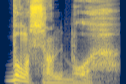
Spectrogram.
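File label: positive vocalization, French; Sniper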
